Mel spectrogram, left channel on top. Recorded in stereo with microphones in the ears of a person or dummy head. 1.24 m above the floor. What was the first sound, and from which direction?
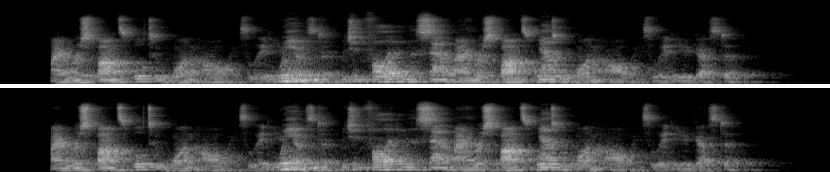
A man speaking, 65° right (ahead or behind).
